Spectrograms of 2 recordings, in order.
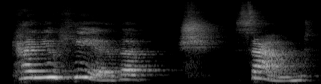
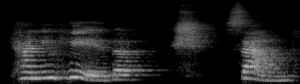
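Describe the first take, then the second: No difference in how they are said.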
